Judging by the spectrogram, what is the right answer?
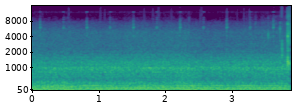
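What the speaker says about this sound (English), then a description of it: "There is a little bit of wind noise and a little bit of road noise." Steady, loud road and wind noise inside a 2024 Honda Civic with a 1.5 turbocharged four-cylinder cruising on the highway at 72 mph, a continuous low rumble with airy hiss and no talking.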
